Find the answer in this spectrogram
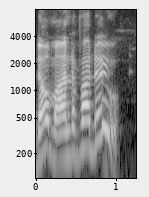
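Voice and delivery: very high, shrill, called-out yell. Voicing Finn accepting the innkeeper's offer of a seat: shouting. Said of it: "Finn's gonna shout".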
